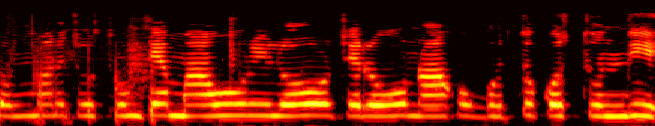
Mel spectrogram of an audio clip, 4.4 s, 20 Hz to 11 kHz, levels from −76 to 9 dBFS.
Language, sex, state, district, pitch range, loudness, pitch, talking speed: Telugu, male, Andhra Pradesh, Anantapur, 285-295 Hz, -15 LUFS, 290 Hz, 95 wpm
